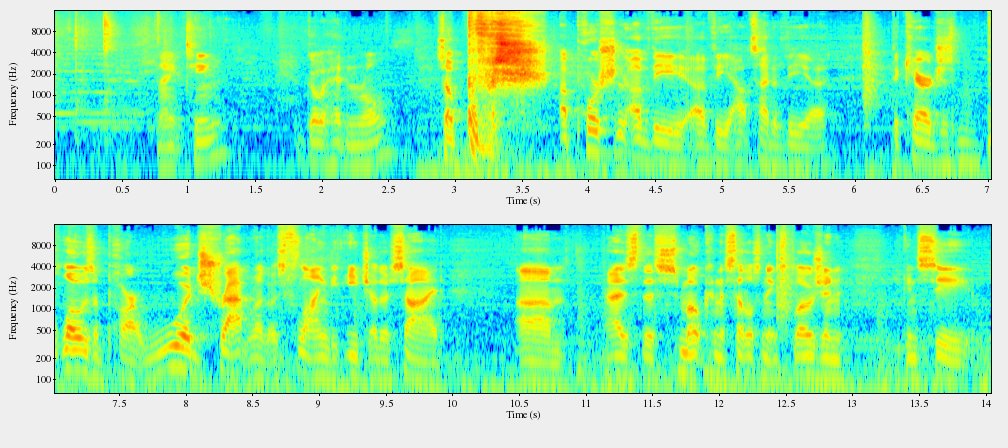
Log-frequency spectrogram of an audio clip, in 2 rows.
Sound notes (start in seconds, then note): 3.1 explosion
